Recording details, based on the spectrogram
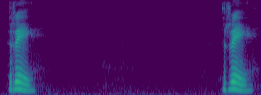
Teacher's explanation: there is a bit of a rolling R there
